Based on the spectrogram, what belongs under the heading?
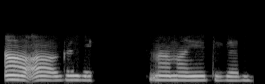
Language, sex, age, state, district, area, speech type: Kashmiri, female, 18-30, Jammu and Kashmir, Bandipora, rural, conversation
